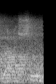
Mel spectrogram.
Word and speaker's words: Yahshua: His name is pronounced Yahshua Messiah.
